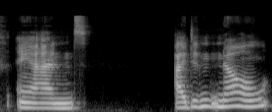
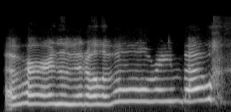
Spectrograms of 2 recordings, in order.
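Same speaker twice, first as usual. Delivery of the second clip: excited; 10 semitones higher, 10 dB louder than usual. Real, not acted. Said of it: "it's so cute".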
